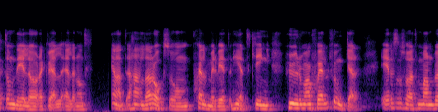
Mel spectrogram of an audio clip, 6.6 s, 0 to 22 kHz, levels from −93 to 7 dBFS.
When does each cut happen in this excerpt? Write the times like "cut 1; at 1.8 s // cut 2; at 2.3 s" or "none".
cut 1; at 2.9 s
